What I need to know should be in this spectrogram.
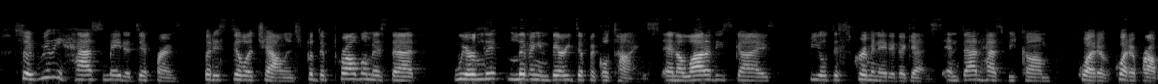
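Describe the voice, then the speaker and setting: Against a quiet background, a woman speaks fairly quickly in a medium pitch with a bright, sharp tone, ordinary pitch variation and big swings in loudness. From Puerto Rico. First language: Spanish. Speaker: baseball reporter. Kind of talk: casual interview. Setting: video call.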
